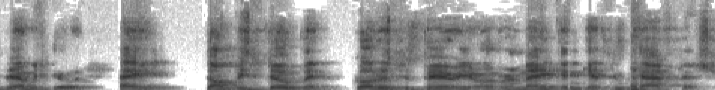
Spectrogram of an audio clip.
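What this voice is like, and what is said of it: Thick New Jersey accent. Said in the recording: “thick New Jersey accent”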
